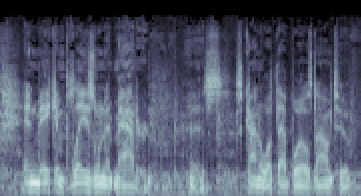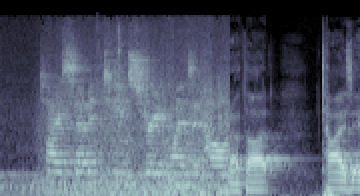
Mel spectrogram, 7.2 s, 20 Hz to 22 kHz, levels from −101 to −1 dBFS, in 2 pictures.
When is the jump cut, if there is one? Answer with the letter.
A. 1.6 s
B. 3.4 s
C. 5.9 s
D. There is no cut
C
